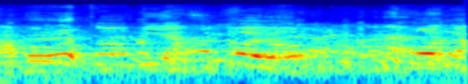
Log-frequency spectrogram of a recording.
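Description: Speech only: several people talking over one another in a gathered group.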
